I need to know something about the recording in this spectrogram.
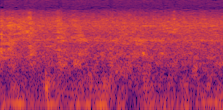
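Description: A steady low mechanical hum under a haze of background noise, like a motor running, with a few faint ticks.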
